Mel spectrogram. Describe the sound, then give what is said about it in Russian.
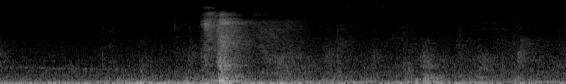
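A heavy door is pushed open with one short, sharp scrape partway through, set against a steady low hum of background noise; no one speaks. “Тяжело открывается.”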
